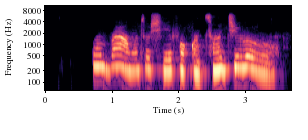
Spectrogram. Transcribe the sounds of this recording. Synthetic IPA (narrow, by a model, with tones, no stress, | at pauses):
wɔ̃˦ba˦a˦˨w̃ɔ̃˧to˦ʃe˧˦fɔ˧˨kɔ̃˨tʰã˨˦d͡ʒi˦ɾo˦˨ɾɔ˨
